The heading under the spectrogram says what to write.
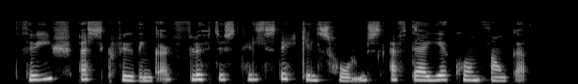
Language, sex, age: Icelandic, female, 20-29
